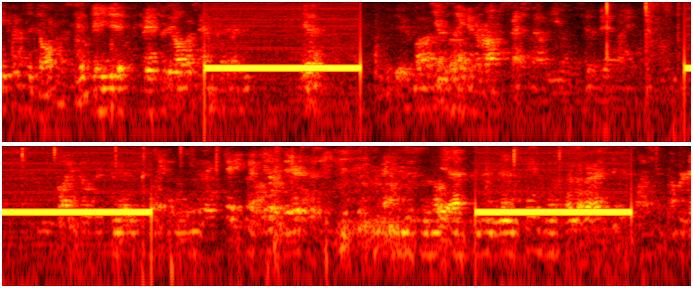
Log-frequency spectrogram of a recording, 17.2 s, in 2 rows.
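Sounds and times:
speech: 0.3s - 2.8s
telephone ringing: 2.5s - 4.5s, 8.5s - 10.5s, 14.5s - 16.5s.

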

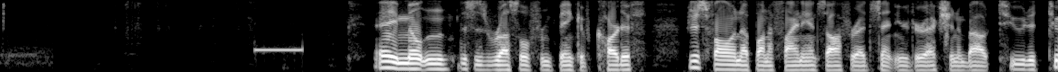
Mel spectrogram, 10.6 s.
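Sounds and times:
voicemail beep: 2.6s - 3.1s
speech: 3.8s - 10.5s.

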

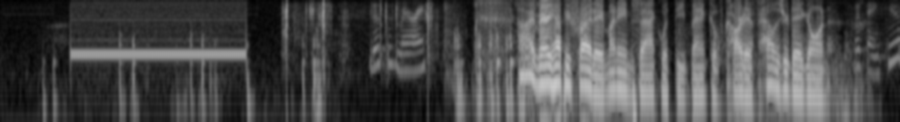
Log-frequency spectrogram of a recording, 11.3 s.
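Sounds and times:
steady telephone tone while a call is transferred: 0.7s - 3.1s
speech: 6.5s - 10.5s.

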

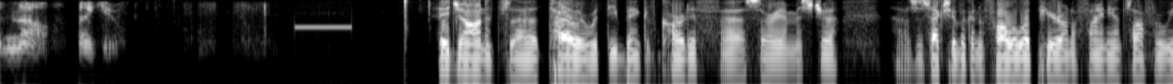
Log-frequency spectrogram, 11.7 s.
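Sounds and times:
speech: 0.1s - 1.1s, 4.4s - 11.7s
answering machine voicemail beep: 3.0s - 3.6s.

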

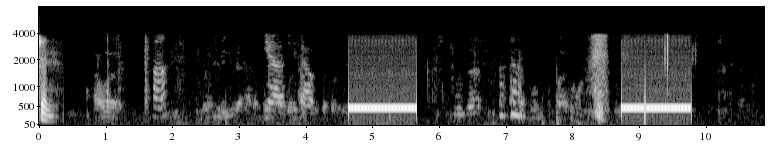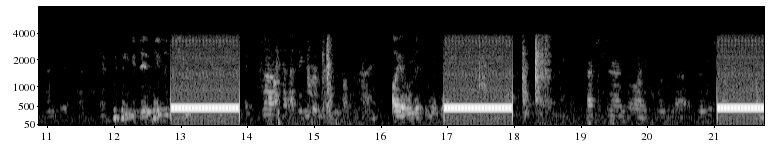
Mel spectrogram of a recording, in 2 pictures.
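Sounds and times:
speech: 0.0s - 1.0s, 6.2s - 8.5s
telephone ringback tone during call transfer: 4.6s - 5.7s, 8.8s - 9.8s, 12.9s - 13.9s, 17.0s - 18.0s, 21.0s - 21.7s.

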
